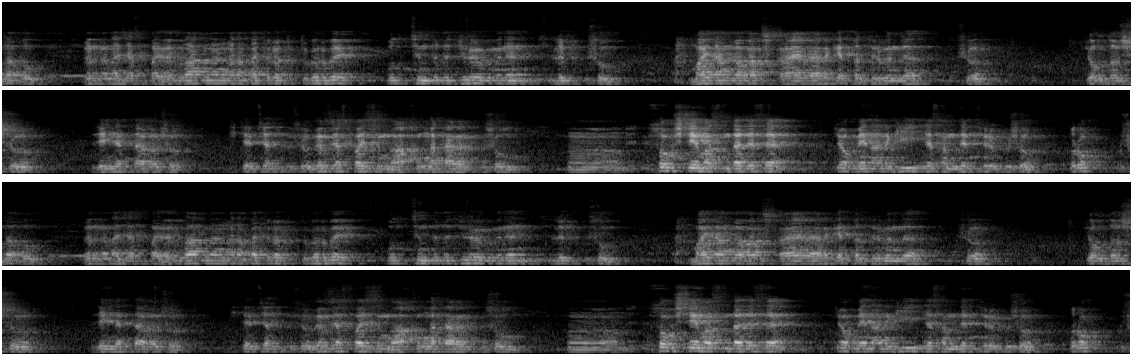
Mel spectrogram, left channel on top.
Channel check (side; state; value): both; normal; correlation 0.32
